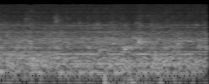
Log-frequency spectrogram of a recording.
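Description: Steady background noise with a faint low hum and no distinct events.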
